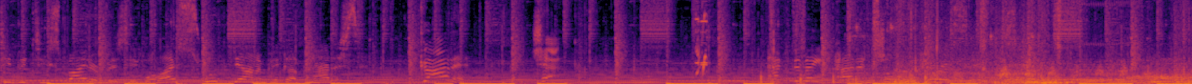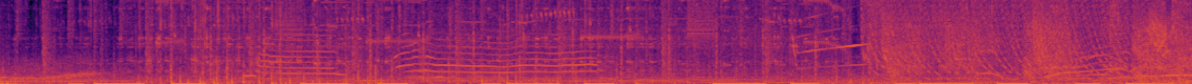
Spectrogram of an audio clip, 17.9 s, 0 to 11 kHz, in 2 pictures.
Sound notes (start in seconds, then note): 14.3 screaming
